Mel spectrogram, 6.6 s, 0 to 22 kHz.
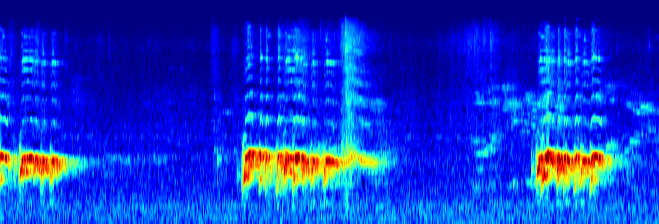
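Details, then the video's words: Singing local wild-type perkutut (zebra dove): three purring, rapidly pulsed coo phrases spaced about two and a half seconds apart, each starting with a loud rattling burst and fading into a smoother drawn-out note. "Perkutut Manggung Gacor Gayer 100% lokal alam"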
